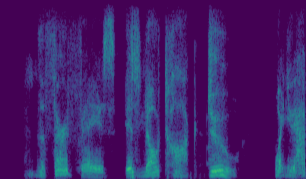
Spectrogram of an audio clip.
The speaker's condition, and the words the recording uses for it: Spasmodic dysphonia. Doesn't do anything for my wrinkles, but it does give me a breathy voice, so I sound like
